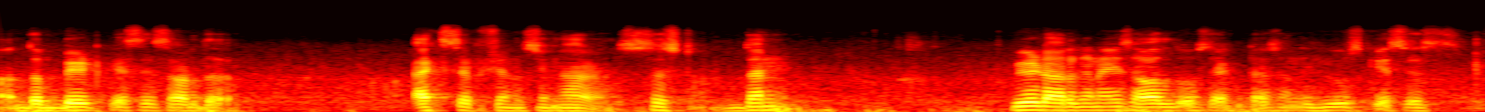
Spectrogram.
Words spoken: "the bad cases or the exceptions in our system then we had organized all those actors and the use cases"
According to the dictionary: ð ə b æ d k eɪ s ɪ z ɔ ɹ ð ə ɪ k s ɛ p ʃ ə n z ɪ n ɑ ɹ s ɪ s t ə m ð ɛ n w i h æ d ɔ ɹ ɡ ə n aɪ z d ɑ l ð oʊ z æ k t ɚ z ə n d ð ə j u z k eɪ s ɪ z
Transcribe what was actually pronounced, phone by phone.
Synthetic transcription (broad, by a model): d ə b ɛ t k eɪ s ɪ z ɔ ɹ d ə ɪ k s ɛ p ʃ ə n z ɪ n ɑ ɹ s ɪ s t ə m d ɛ n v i d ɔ ɹ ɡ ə n aɪ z ɑ l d oʊ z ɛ k t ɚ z ə n d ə j u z k eɪ s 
